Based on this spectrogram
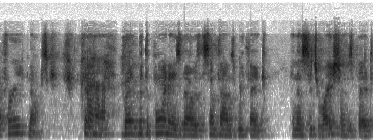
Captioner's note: laughs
